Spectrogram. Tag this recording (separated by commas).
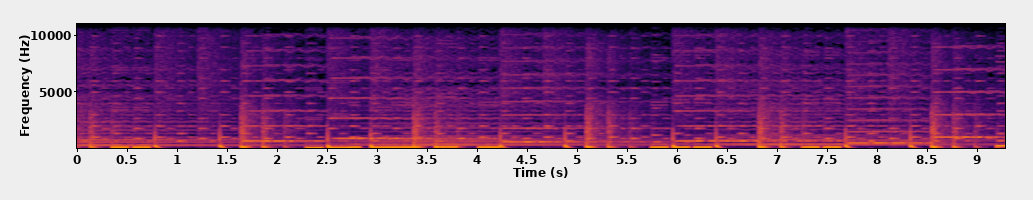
Music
